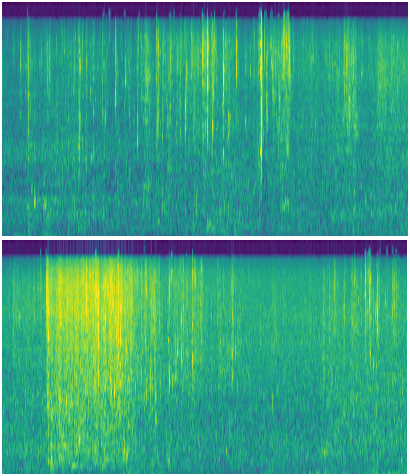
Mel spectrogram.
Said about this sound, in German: Die Welle ist da und die scheint in einer riesen Umarmung die ganze Welt zu umfassen und alle zu verbinden.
